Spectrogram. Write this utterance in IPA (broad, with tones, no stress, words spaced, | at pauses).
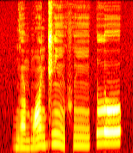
ɡɛ̃˨bɔ̃˨˦ d͡ʒĩ˦˨fĩ˧ | lo˦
